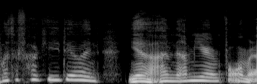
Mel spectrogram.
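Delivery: outraged informant. Retold or imitated. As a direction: squeal it like a betrayed snitch. Informant protests arrest, high voice.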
